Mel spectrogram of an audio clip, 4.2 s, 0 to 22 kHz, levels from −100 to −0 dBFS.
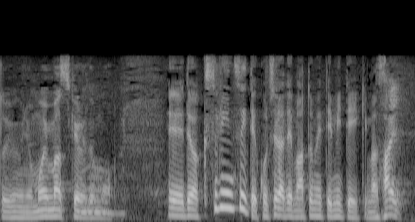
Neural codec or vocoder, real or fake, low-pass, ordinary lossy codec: none; real; none; none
